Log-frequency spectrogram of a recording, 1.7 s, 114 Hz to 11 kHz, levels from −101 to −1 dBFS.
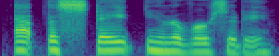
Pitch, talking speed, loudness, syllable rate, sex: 165 Hz, 135 wpm, -21 LUFS, 5.9 syllables/s, female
